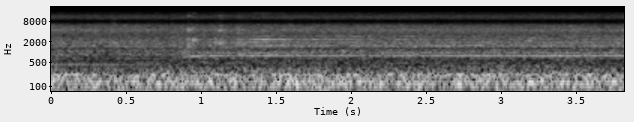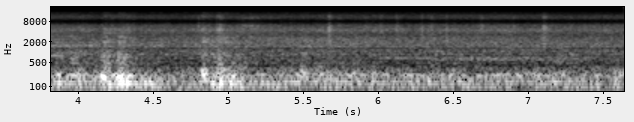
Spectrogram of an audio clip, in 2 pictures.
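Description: Electric commuter train running on the Tokaido Line, heard from inside the carriage: a steady rumble of wheels on rail, with two louder thumps about four and five seconds in.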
